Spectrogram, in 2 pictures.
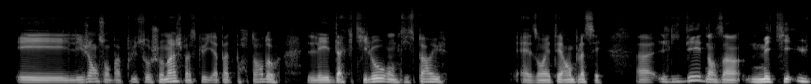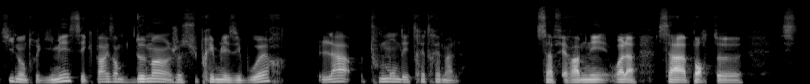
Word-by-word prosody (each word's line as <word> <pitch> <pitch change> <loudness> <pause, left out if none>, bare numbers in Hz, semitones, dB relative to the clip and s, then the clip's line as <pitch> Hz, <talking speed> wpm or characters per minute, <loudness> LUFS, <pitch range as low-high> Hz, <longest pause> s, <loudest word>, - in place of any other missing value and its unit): et 105 -2 -1
les 105 +2 -5
gens 130 +1 -4
sont 105 -5 -7
pas 95 - -9
plus 120 0 -12
au - - -3
chômage 130 +7 0
parce 100 +1 -6
qu'il 115 - -8
y 105 - -7
a - - -5
pas 105 - -5
de 100 - -22
porteurs 115 +1 -9
d'eau. 115 -3 -2 0.3
Les 105 +1 0
dactylo 115 +6 0
ont 110 - +1
disparu, 110 +2 -3 0.7
elles 100 -1 -6
ont 100 - +2
été 115 +4 0
remplacées. 110 +2 -2 0.3
Heu, 110 0 -5
l'idée 130 +9 -4
dans 110 -4 -1
un 100 -1 +1
métier 120 +1 +3
«utile» 135 -1 -2
entre 105 -2 -1
guillemets, 110 +11 +2
c'est 160 - -6
que - - -21
par 120 - +1
exemple 125 -4 -3
demain 130 -3 +4
je 105 +1 -2
supprime 110 +2 -1
les 100 -2 +2
éboueurs, 115 +11 -1 0.3
là 130 +5 +2
tout 135 - -11
le - - +2
monde 130 -3 0
est 110 -1 -2
très, 115 - -4
très 110 -1 -5
mal. 90 -3 -6 0.7
Ça - - +1
fait - - -2
ramener 110 +1 +5
voilà, 115 -3 +6 0.2
ça 110 -1 +8
apporte, 105 - +4
heu, 100 -1 -1 0.4
s - - -12
110 Hz, 210 wpm, -25 LUFS, 105-125 Hz, 0.7 s, ça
